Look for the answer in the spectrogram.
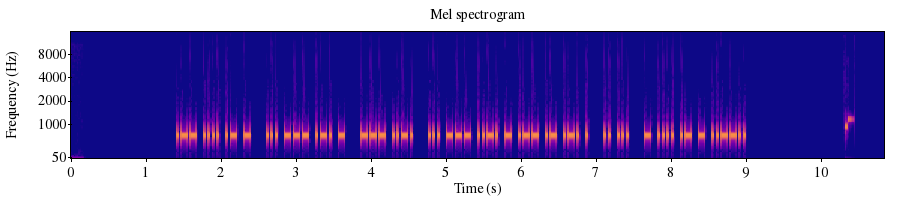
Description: Morse code, heard as a keyed tone, about 40 wpm, 700 Hz. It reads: WHAT SORT OF SOFTWARE IS THAT?
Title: Sentences from Top 1000 Words - Review Part 3 - 40wpm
